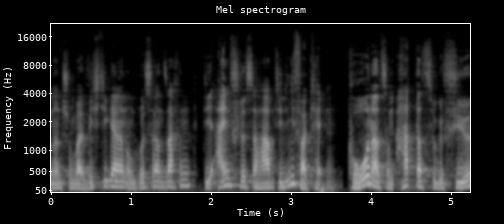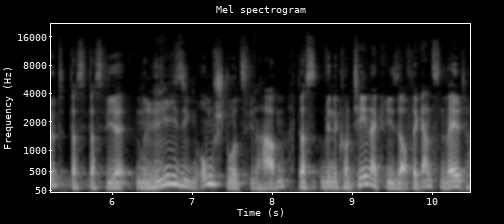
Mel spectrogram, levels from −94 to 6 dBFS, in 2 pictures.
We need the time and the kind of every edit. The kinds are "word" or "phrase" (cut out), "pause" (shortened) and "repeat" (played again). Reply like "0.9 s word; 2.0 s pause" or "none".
1.8 s pause; 2.8 s word; 3.6 s pause; 4.3 s word; 5.7 s repeat; 7.8 s word; 8.3 s pause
